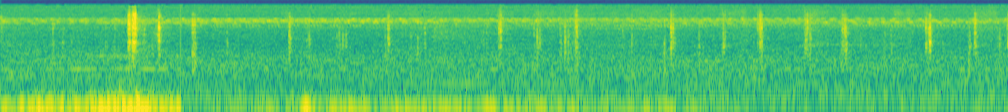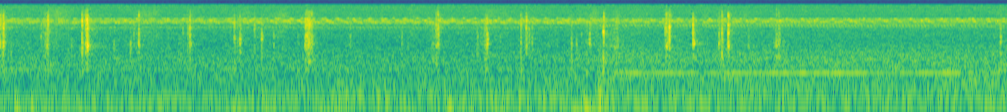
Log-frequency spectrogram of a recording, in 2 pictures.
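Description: Screwdriver driving the housing screws back into a Marinco Park Power shore-power plug: scattered small clicks and ticks. A steady high insect buzz, like crickets, runs underneath, and a low rumble stops about a second in.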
